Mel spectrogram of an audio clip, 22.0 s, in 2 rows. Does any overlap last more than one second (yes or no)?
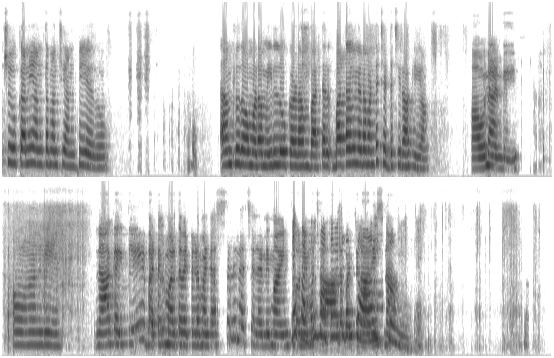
yes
